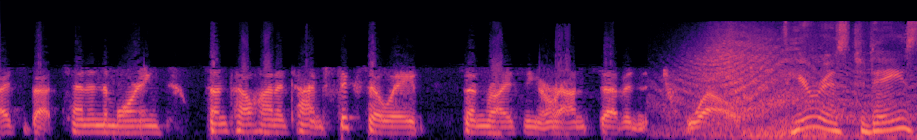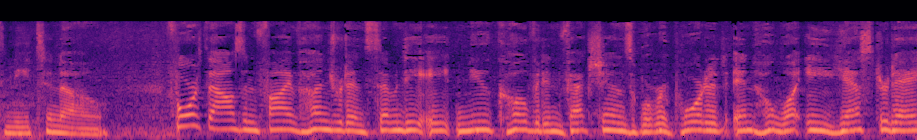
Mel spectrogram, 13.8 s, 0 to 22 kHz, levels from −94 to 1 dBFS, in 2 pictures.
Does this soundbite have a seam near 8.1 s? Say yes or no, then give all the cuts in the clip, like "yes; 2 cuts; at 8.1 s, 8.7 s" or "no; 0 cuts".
no; 1 cut; at 1.4 s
